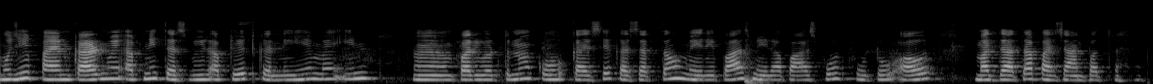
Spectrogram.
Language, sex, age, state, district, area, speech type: Hindi, female, 60+, Uttar Pradesh, Ayodhya, rural, read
